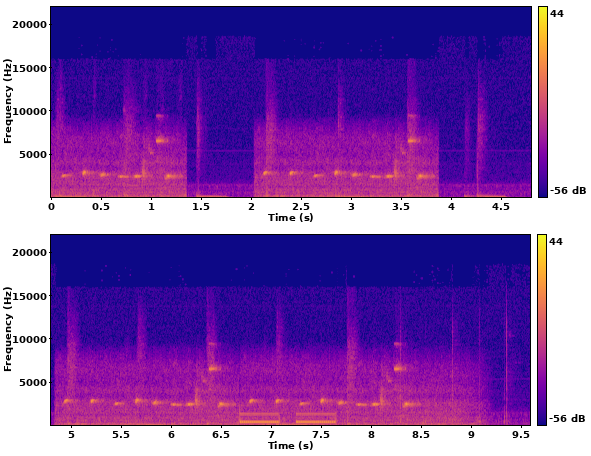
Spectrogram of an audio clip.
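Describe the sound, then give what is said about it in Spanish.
A small grey Patagonian bird that eats worms chirps in quick high-pitched runs, repeated again and again with short breaks, over a low rumbling background. “Es un ave chiquitita y muy simpática, con ojitos grandes y colita larga.”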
